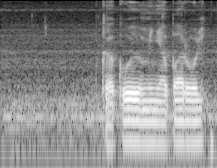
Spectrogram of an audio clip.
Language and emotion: Russian, neutral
